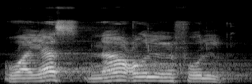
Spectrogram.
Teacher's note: صاد حروف مستعلیہ میں سے پر پڑھیں گے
